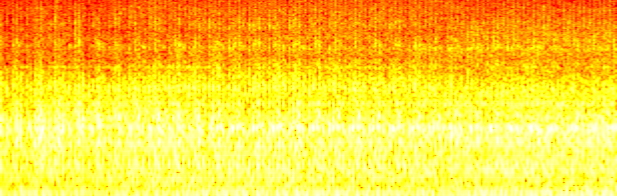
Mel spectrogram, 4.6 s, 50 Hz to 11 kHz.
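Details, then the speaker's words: Uneven, lumpy diesel idle on a 2002 Dodge Cummins 24-valve, just started after a FASS fuel pump and drawstraw install with the injector lines left loose to bleed air: rough idle that smooths out as the lines are tightened. "You'll notice the tighter that you tighten your lines down the motor will smooth right out."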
